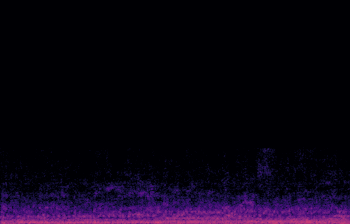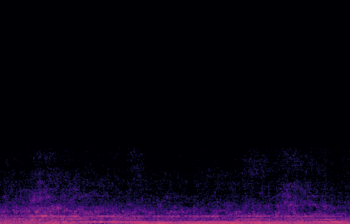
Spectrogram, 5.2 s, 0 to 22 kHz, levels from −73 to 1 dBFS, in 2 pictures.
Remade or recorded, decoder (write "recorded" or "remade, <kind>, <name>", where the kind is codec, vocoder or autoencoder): remade, codec, HILCodec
